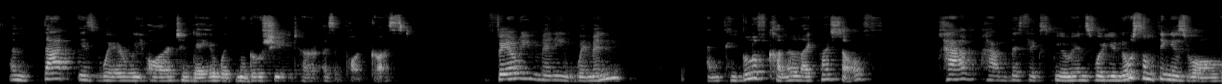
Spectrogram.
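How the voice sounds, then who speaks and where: A middle-aged woman from India hosting a podcast, speaking in a measured, earnest way and setting out her points in short phrases. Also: lowish voice, echoey room, poor audio. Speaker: podcast host. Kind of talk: reflective podcast talk.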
